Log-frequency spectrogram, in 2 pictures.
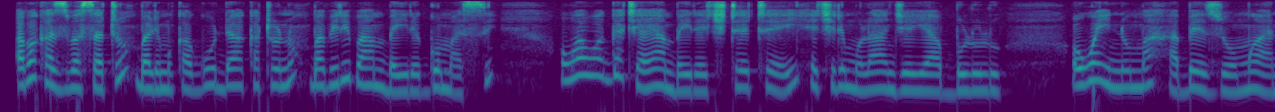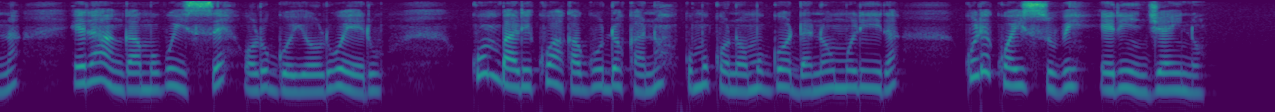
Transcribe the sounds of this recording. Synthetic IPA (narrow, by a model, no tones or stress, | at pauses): aβakaziβasatuβalimukaɡuːdakato̞no̞βaβiɾiβaːmbaiɾe̞ɡo̞masi | o̞wawaɡatiajaːmbaiɾe̞ːci̥te̞ːtʰe̞jie̞cilimulaːɲɟe̞jabululu | owainumaːβe̞ːzo̞ːmwaːna | e̞ɾaŋɡamuβuise̞o̞luɡo̞jo̞ːlwe̞ːɾu | kuːmbalikwaːkaɡuːdo̞kano̞kumuko̞no̞ːmuɡo̞ːdano̞ːmuliːɾa | kulekwaisuβie̞ɾiːɲɟaino̞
